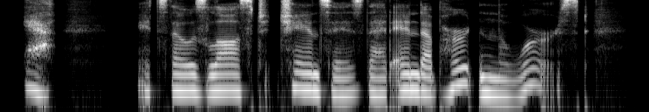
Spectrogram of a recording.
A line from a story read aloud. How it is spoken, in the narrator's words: I said quietly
